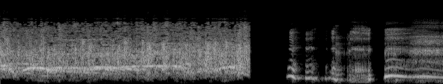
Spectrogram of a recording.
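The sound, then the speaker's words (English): A loud, steady burst of cheering and clapping fills the first couple of seconds, then cuts off abruptly, followed by a brief pause and a person speaking. “Okay, so not the asshole. We're gonna cheer for it. Whoop, whoop.”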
